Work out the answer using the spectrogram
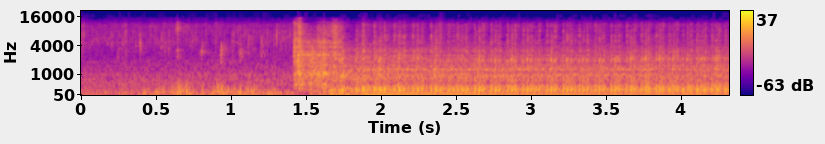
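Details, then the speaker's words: Boat outboard with primer bulb full of fuel and tank vent opened: engine catches sharply, runs roughly a few seconds, then dies. Starts then stalls; owner suspects it is not getting fuel. "every time I pump it it'll start for a few moments and then it just dies you know what I'm saying"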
